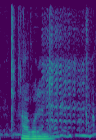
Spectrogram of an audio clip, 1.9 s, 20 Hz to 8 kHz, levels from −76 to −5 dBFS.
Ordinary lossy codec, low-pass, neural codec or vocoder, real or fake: none; none; none; real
